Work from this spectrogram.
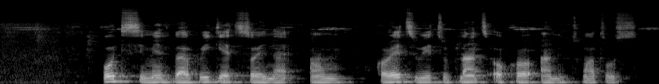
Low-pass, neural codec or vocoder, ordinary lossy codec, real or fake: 14.4 kHz; none; none; real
